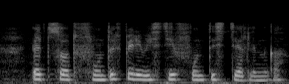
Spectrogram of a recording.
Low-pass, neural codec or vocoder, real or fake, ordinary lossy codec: 7.2 kHz; none; real; AAC, 32 kbps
